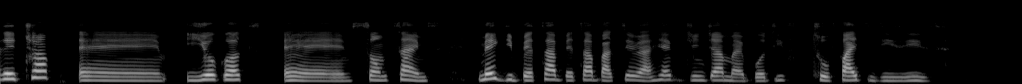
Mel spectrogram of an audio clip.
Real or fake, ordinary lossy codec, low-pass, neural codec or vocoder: real; none; 7.2 kHz; none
